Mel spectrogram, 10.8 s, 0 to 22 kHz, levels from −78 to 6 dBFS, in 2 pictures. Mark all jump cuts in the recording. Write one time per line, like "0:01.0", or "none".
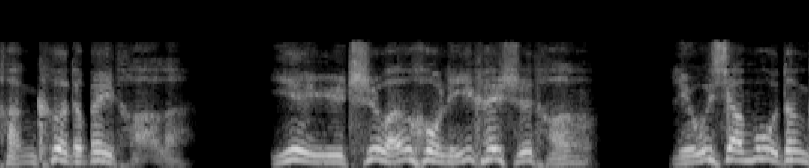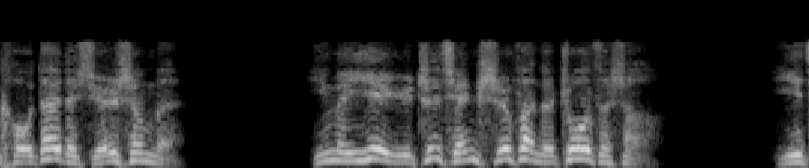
0:01.7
